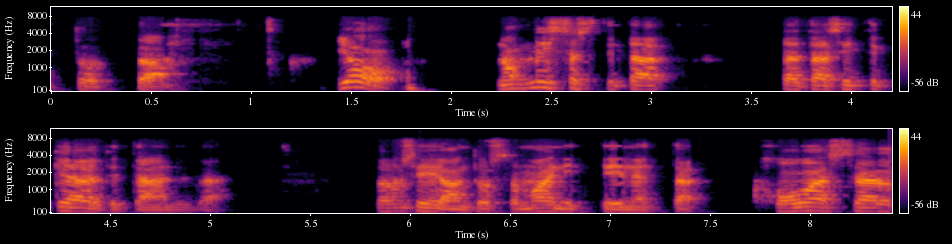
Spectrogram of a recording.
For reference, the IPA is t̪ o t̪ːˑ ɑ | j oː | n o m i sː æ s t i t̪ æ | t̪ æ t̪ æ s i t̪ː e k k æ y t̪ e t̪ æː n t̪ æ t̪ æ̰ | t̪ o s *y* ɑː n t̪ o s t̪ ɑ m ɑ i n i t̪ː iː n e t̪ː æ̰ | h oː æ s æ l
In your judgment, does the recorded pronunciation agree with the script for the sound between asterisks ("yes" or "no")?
no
